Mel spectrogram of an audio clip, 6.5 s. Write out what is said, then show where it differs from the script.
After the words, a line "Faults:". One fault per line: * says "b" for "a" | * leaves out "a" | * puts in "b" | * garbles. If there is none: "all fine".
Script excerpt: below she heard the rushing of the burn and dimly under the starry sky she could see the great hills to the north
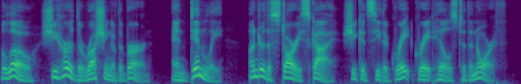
below she heard the rushing of the burn and dimly under the starry sky she could see the great great hills to the north
Faults:
* puts in "great"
